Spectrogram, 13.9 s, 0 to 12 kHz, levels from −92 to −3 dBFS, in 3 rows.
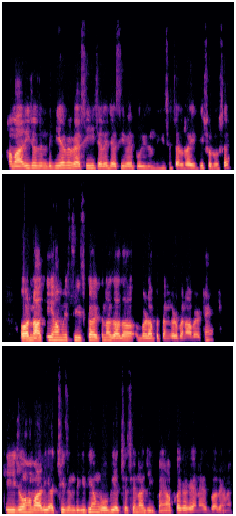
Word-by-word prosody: हमारी 160 Hz, +2 st, +3 dB
जो 185 Hz, 0 st, 0 dB
ज़िंदगी 165 Hz, +1 st, -5 dB
है, 180 Hz, +1 st, +3 dB
वह 185 Hz, -, -1 dB
वैसी 150 Hz, +5 st, -1 dB
ही 185 Hz, -, -2 dB
चले 160 Hz, 0 st, -1 dB
जैसी 155 Hz, +2 st, -3 dB
वह 165 Hz, +1 st, -2 dB
पूरी 155 Hz, 0 st, -4 dB
ज़िंदगी 150 Hz, 0 st, -16 dB
से 165 Hz, +1 st, -19 dB
चल 140 Hz, -1 st, -3 dB
रही 135 Hz, -1 st, +1 dB
थी 175 Hz, +7 st, -6 dB
शुरू 145 Hz, -2 st, -4 dB
से, 185 Hz, -, -3 dB, 0.6 s
और 170 Hz, +1 st, +9 dB
ना 165 Hz, 0 st, +8 dB
कि 205 Hz, -1 st, +3 dB
हम 185 Hz, 0 st, +1 dB
इस 180 Hz, -, -5 dB
चीज़ 180 Hz, -3 st, -1 dB
का 185 Hz, -1 st, +6 dB
इतना 175 Hz, +1 st, -2 dB
ज़्यादा 170 Hz, +1 st, +3 dB, 0.3 s
बड़ा 155 Hz, 0 st, +2 dB
बतंगड़ 155 Hz, 0 st, -4 dB
बना 145 Hz, -1 st, -1 dB
बैठे, 180 Hz, +6 st, -10 dB, 0.6 s
कि 175 Hz, 0 st, +2 dB
जो 175 Hz, +1 st, +5 dB
हमारी 165 Hz, +1 st, +5 dB
अच्छी 175 Hz, +3 st, -2 dB
ज़िंदगी 160 Hz, 0 st, -3 dB
थी 195 Hz, -, +3 dB
हम 190 Hz, -1 st, -2 dB
वो 160 Hz, -1 st, +2 dB
भी 175 Hz, -, +3 dB
अच्छे 155 Hz, +1 st, -3 dB
से 170 Hz, +3 st, -5 dB
ना 165 Hz, 0 st, -2 dB
जी 135 Hz, -2 st, -6 dB
पाएँ। 135 Hz, -, -6 dB
आपका 150 Hz, +2 st, -1 dB
क्या 155 Hz, 0 st, -1 dB
कहना 135 Hz, -2 st, -4 dB
है 135 Hz, -, -9 dB
इस 135 Hz, -, -15 dB
बारे 135 Hz, -, -5 dB
में? -, -, -17 dB
160 Hz, 225 wpm, -20 LUFS, 150-175 Hz, 0.6 s, और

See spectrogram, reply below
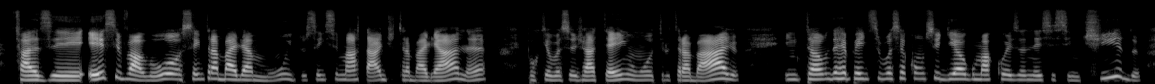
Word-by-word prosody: fazer 200 Hz, -1 st, +3 dB
esse 265 Hz, +6 st, +5 dB
valor 230 Hz, +2 st, +2 dB
sem 245 Hz, 0 st, -6 dB
trabalhar 230 Hz, -5 st, +2 dB
muito, 200 Hz, +4 st, -14 dB
sem 220 Hz, +1 st, -13 dB
se 235 Hz, +2 st, -13 dB
matar 215 Hz, -3 st, 0 dB
de 220 Hz, -, -16 dB
trabalhar, 185 Hz, +4 st, +2 dB
né. 215 Hz, +3 st, -5 dB, 0.4 s
Porque 205 Hz, +1 st, -10 dB
você 200 Hz, +1 st, -7 dB
já 195 Hz, 0 st, +1 dB
tem 200 Hz, +5 st, +1 dB
um 200 Hz, -2 st, -11 dB
outro 205 Hz, 0 st, -13 dB
trabalho, 205 Hz, +5 st, +4 dB, 0.4 s
então 235 Hz, +2 st, -1 dB
de 270 Hz, -, -3 dB
repente 260 Hz, -1 st, -3 dB
se 270 Hz, -, -14 dB
você 265 Hz, +1 st, -7 dB
conseguir 255 Hz, -2 st, -6 dB
alguma 230 Hz, -2 st, 0 dB
coisa 220 Hz, -2 st, -8 dB
nesse 210 Hz, 0 st, -10 dB
sentido, 210 Hz, -, -7 dB
220 Hz, 150 wpm, -24 LUFS, 200-245 Hz, 0.4 s, esse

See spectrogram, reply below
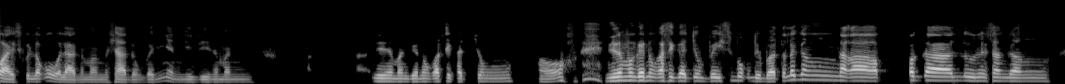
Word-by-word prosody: high 120 Hz, -, +5 dB
school 135 Hz, -, -11 dB
ako, 135 Hz, -6 st, -3 dB
wala 110 Hz, -, +3 dB
naman 115 Hz, 0 st, -10 dB
masyadong 110 Hz, 0 st, -3 dB
ganyan, 115 Hz, +1 st, -10 dB
hindi 115 Hz, +1 st, -10 dB
naman 115 Hz, 0 st, -12 dB, 1.2 s
Hindi 145 Hz, -1 st, -1 dB
naman 140 Hz, -1 st, -2 dB
ganun 140 Hz, 0 st, -3 dB
kasikat 140 Hz, -1 st, -1 dB
'yong 140 Hz, -1 st, -6 dB, 0.5 s
oo, 130 Hz, +5 st, -2 dB, 0.4 s
hindi 160 Hz, +2 st, +2 dB
naman 180 Hz, +1 st, +5 dB
ganun 180 Hz, -2 st, +4 dB
kasikat 165 Hz, 0 st, +3 dB
'yong 160 Hz, -3 st, -4 dB
Facebook, 165 Hz, +2 st, -3 dB
'di 150 Hz, -, -2 dB
ba? 145 Hz, 0 st, +5 dB
Talagang 210 Hz, +1 st, -3 dB
naka 170 Hz, -2 st, +5 dB, 0.2 s
pagka 185 Hz, -2 st, +6 dB
Lunes 170 Hz, -2 st, -4 dB
hanggang 150 Hz, -2 st, -2 dB
155 Hz, 160 wpm, -23 LUFS, 125-175 Hz, 1.2 s, pagka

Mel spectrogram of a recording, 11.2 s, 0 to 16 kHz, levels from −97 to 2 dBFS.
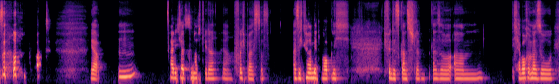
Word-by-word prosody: So, 305 Hz, -, +6 dB, 0.2 s
oh -, -, +10 dB, 0.4 s
Gott. 390 Hz, -, +6 dB, 1.0 s
Ja, -, -, +2 dB, 0.4 s
mhm. 230 Hz, +7 st, +3 dB, 0.6 s
Hatte 195 Hz, -1 st, +5 dB
ich -, -, -9 dB
letzte 185 Hz, 0 st, +3 dB
Nacht 185 Hz, 0 st, -3 dB
wieder. 175 Hz, 0 st, -2 dB
Ja, 165 Hz, -2 st, -9 dB
furchtbar 185 Hz, -4 st, -3 dB
ist 160 Hz, +2 st, -4 dB
das. 170 Hz, +1 st, -11 dB, 0.5 s
Also, 175 Hz, -1 st, +2 dB
ich 170 Hz, -, -4 dB
kann 195 Hz, -, +4 dB
damit 185 Hz, -2 st, +5 dB
überhaupt 170 Hz, 0 st, +2 dB
nicht 175 Hz, 0 st, -4 dB, 0.7 s
ich -, -, -13 dB
finde 175 Hz, -3 st, +2 dB
das 165 Hz, +1 st, +1 dB
ganz 165 Hz, -1 st, +2 dB
schlimm. 165 Hz, 0 st, -6 dB
Also, 165 Hz, -1 st, -2 dB
ähm, 165 Hz, +2 st, -4 dB, 0.5 s
ich -, -, -8 dB
habe 180 Hz, +1 st, +6 dB
auch 185 Hz, -, +2 dB
immer 180 Hz, -2 st, +4 dB
so 170 Hz, -1 st, +1 dB
175 Hz, 170 wpm, -23 LUFS, 165-185 Hz, 1.0 s, oh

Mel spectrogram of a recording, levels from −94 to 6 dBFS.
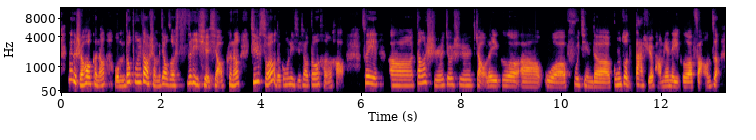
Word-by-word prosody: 那 390 Hz, -, +1 dB
个 310 Hz, -, +5 dB
时 200 Hz, -, +5 dB
候 255 Hz, 0 st, +7 dB
可 225 Hz, -5 st, -1 dB
能 185 Hz, +3 st, 0 dB, 0.2 s
我 170 Hz, -, +3 dB
们 175 Hz, +1 st, -4 dB
都 300 Hz, -, +5 dB
不 305 Hz, -1 st, -2 dB
知 290 Hz, -, +1 dB
道 300 Hz, -4 st, +8 dB
什 200 Hz, -5 st, -3 dB
么 170 Hz, -, -7 dB
叫 230 Hz, -2 st, +2 dB
做 195 Hz, -1 st, 0 dB
私 195 Hz, +7 st, -5 dB
立 260 Hz, -5 st, +1 dB
学 215 Hz, -5 st, +1 dB
校， 160 Hz, -, 0 dB
可 220 Hz, -, -1 dB
能 225 Hz, +5 st, +2 dB, 0.2 s
其 295 Hz, -, 0 dB
实 320 Hz, -, +3 dB
所 315 Hz, -9 st, +2 dB
有 -, -, +4 dB
的 180 Hz, -, -1 dB
公 210 Hz, +3 st, -7 dB
立 225 Hz, -1 st, -3 dB
学 180 Hz, -3 st, -10 dB
校 195 Hz, 0 st, -2 dB
都 210 Hz, +2 st, -1 dB
很 225 Hz, -, -7 dB
好。 -, -, -4 dB, 0.4 s
所 270 Hz, -, +4 dB
以 250 Hz, -3 st, +3 dB, 0.3 s
呃， 190 Hz, 0 st, +1 dB
当 265 Hz, +3 st, +2 dB
时 195 Hz, -9 st, -5 dB
就 220 Hz, +1 st, -2 dB
是 195 Hz, -3 st, -7 dB
找 -, -, -1 dB
了 170 Hz, +2 st, 0 dB
一 180 Hz, 0 st, +1 dB
个， 180 Hz, -1 st, 0 dB
啊， 150 Hz, -1 st, 0 dB, 0.2 s
我 150 Hz, -4 st, +1 dB, 0.2 s
父 220 Hz, -2 st, -3 dB
亲 195 Hz, -6 st, -8 dB
的 150 Hz, -2 st, +3 dB
工 210 Hz, +8 st, -2 dB
作 240 Hz, 0 st, +3 dB
的 -, -, -12 dB
大 225 Hz, -5 st, +1 dB
学 165 Hz, -4 st, 0 dB
旁 140 Hz, -4 st, -4 dB
边 175 Hz, +2 st, -3 dB
的 170 Hz, -, -1 dB
一 155 Hz, -, 0 dB
个 155 Hz, -1 st, +3 dB
房 155 Hz, -, +1 dB, 0.2 s
子。 -, -, +2 dB
195 Hz, 280 characters per minute, -22 LUFS, 175-225 Hz, 0.4 s, 道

